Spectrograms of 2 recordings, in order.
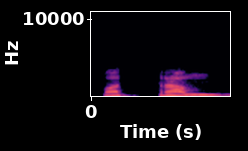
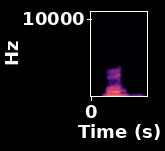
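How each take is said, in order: First: The word ends with a final m sound. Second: The word ends without a final m sound. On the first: The speaker calls it right. "কিন্তু পত্রম" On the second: The speaker calls it wrong. "পত্র না"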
